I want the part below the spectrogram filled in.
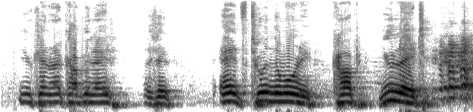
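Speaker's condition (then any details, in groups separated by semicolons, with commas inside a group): Brain injury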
